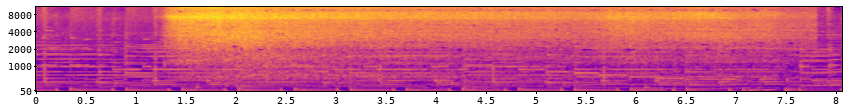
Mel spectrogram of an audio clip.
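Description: Water poured into hot oil and frying masala in a pressure cooker: a loud sizzling hiss starts suddenly about a second in, slowly fades, and cuts off near the end, over background music with a steady beat.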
